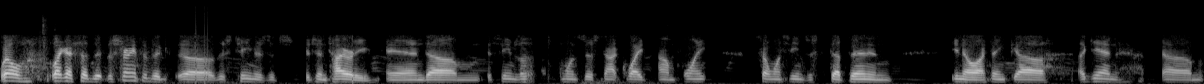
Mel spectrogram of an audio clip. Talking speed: 190 wpm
